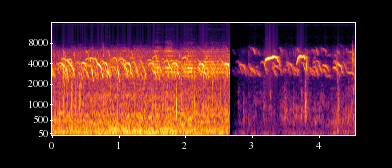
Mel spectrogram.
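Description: Newly delivered COP 500 SPC broiler chicks chirp in a dense, high-pitched chorus inside a poultry brooding house, with a busy, noisy bed under them that suddenly cuts away to leave only scattered peeps.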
